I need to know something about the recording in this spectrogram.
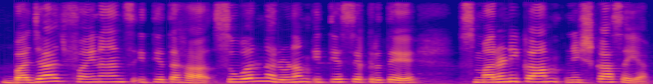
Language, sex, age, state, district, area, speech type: Sanskrit, female, 45-60, Andhra Pradesh, Kurnool, urban, read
